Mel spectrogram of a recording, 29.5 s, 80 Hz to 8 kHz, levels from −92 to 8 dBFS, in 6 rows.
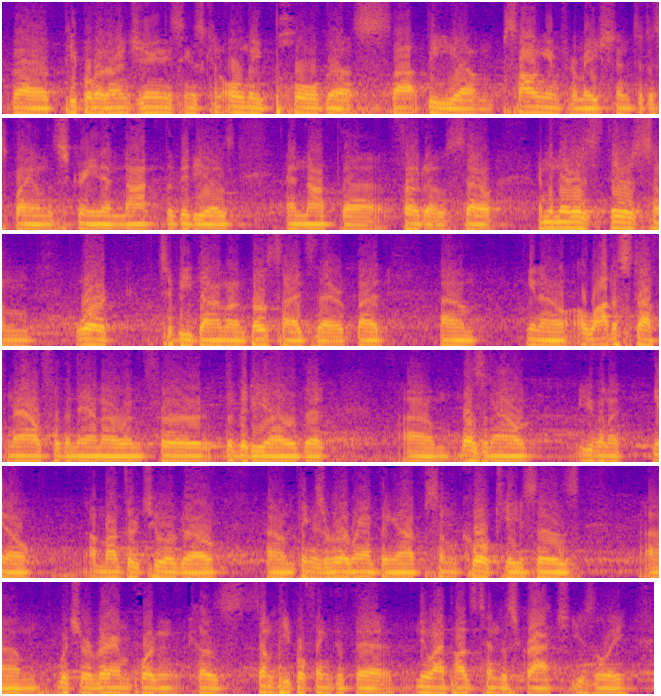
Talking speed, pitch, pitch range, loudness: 200 wpm, 95 Hz, 95-100 Hz, -10 LUFS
